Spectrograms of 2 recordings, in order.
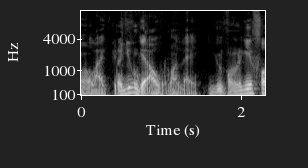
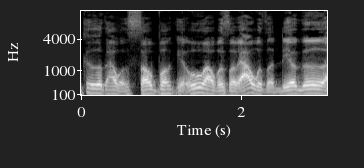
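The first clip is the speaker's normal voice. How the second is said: normal talking voice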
